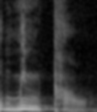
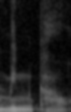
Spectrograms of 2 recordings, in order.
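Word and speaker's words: מנחה: Ibrani mengucap syukur itu minkau minkau bacanya tulisannya mincah Tapi bacanya minkau Ya terjemahan yang sama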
